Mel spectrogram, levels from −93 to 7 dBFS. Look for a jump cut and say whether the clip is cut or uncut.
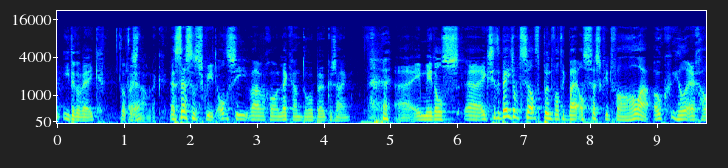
uncut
